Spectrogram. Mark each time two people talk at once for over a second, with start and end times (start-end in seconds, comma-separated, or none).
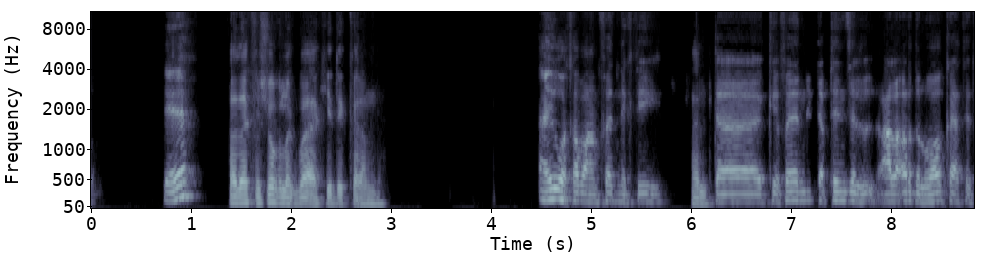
none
